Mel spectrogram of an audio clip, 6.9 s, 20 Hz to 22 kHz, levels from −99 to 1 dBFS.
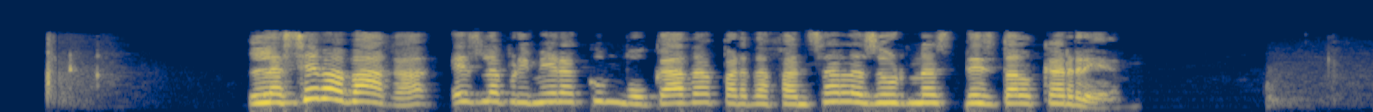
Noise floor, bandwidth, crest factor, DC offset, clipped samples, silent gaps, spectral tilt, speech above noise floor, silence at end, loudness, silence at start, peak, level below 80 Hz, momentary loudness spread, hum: -87 dBFS; 8 kHz; 18 dB; under 0.1%; under 0.1%; none; -1.5 dB/octave; 71 dB; 1.3 s; -16 LUFS; 0.25 s; -2 dBFS; -64 dBFS; 12 LU; none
